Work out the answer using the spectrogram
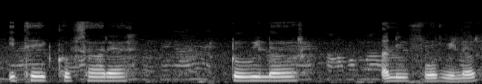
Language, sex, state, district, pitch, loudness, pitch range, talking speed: Marathi, female, Maharashtra, Washim, 175 Hz, -15 LUFS, 160-220 Hz, 110 wpm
